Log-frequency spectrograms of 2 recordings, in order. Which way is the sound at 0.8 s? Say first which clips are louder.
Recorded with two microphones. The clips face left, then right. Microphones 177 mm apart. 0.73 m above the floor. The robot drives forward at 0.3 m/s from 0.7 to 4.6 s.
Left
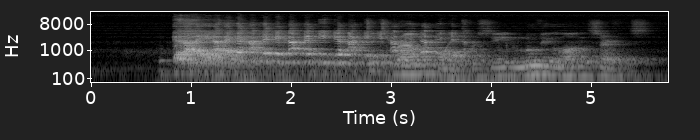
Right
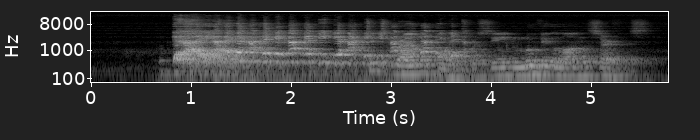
Right 1 dB; 35° right (ahead or behind).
